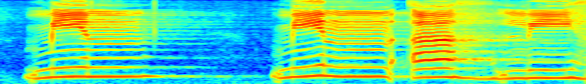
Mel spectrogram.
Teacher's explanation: mad thobii dhohiri karena ada Alif yang didahului baris fathah maka huruf h nya ini kita panjangkan Cukup dua harokat saja · nun sukun ini kita bunyikan dengan bunyi n jelas tidak perlu ditahan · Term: izhar halqi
